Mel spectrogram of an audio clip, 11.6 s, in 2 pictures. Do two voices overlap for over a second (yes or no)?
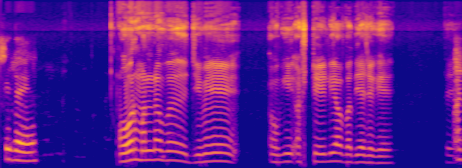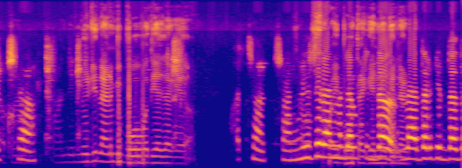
yes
